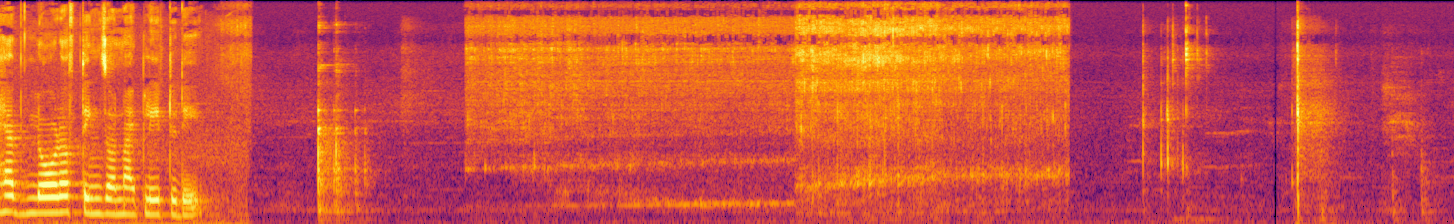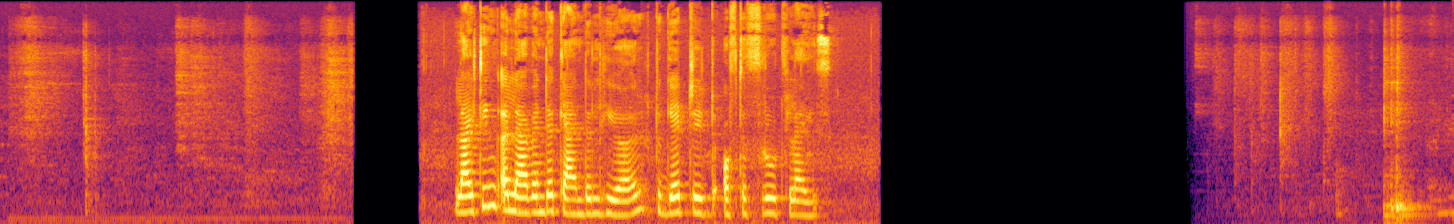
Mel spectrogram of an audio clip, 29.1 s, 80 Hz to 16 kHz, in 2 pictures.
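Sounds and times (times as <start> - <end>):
water running into a container: 4.7 - 10.7.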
